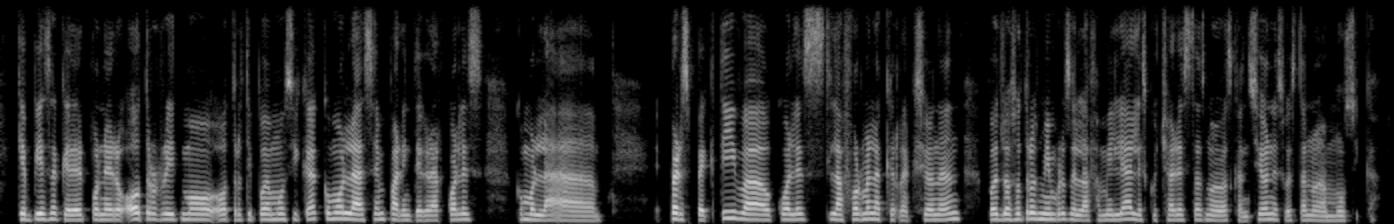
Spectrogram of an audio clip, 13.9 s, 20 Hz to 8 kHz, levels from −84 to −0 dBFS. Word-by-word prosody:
que 200 - +2
empieza 200 +2 +2
a - - -9
querer 180 -2 +2
poner 185 -1 +1
otro 205 0 +3
ritmo, 195 -1 +1
otro 185 0 -2
tipo 195 +1 -4
de 190 - +2
música, 200 +2 -1
¿cómo 215 +1 +1
la 200 -3 +7
hacen 200 +2 -3
para 190 -3 +2
integrar? 170 0 -2
¿Cuál 190 +1 0
es 195 -1 -6 0.3
como 195 -1 0
la 160 -2 0 0.7
perspectiva, 195 0 +3
o 180 - -7
cuál 195 +1 0
es 195 0 -4
la 190 -2 +3
forma 195 +2 0
en 210 - +1
la 200 - +1
que 185 - -6
reaccionan? 185 +4 -2 0.3
Pues, 195 0 +1
los 195 0 +2
otros 215 +1 +2
miembros 200 0 0
de 195 - -1
la 170 -1 0
familia 180 +4 -2
al 200 -3 -1
escuchar 180 0 -5
estas 185 0 -5
nuevas 170 -1 -2
canciones 185 +4 -4
o - - -2
esta 170 +1 -5
nueva 165 -2 -3
música. 160 +1 -9
190 Hz, 200 wpm, -23 LUFS, 180-200 Hz, 0.7 s, la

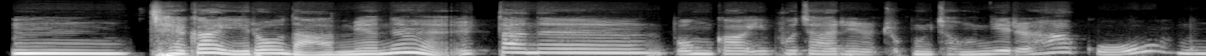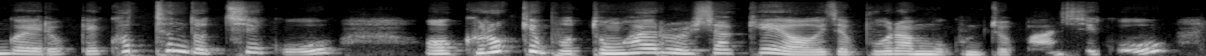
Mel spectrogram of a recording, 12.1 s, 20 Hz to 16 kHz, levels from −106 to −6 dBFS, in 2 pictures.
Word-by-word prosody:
음 215 -2 +9
제가 260 +6 +6
일어나면은 190 - +3
일단은 250 +2 -1
뭔가 190 0 -2
이부자리를 175 -3 -7
조금 170 - -7
정리를 175 +1 -5
하고, 285 - -6
뭔가 205 -2 -3
이렇게 175 +1 -8
커튼도 360 - -6
치고 250 - -8 0.4
어 200 -2 -4
그렇게 335 - -2
보통 210 - -3
하루를 255 -4 -3
시작해요. 230 -7 -4
이제 160 +1 -7
물 180 +2 -5
한 180 -1 -1
모금 160 -3 -6
좀 150 - -10
마시고. 375 - -9
205 Hz, 290 characters per minute, -25 LUFS, 175-250 Hz, 0.4 s, 음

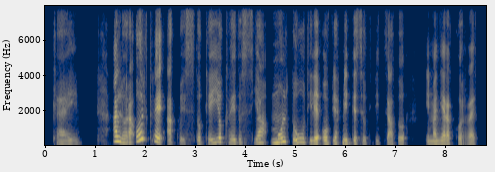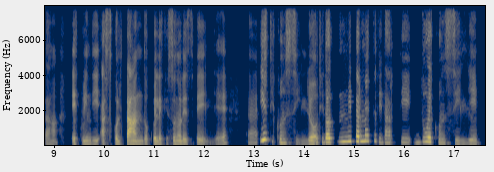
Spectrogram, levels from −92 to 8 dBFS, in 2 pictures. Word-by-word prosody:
Okay. 170 0 -10 0.7
Allora, 200 -9 +4
oltre 325 - +6
a 180 0 -3
questo, 170 +2 -10
che 180 - -9
io 230 +6 +1
credo 185 -3 -7
sia 195 +2 -5
molto 215 -1 +2
utile, 180 -9 +3
ovviamente, 170 0 -1
se 155 0 -13
utilizzato 150 0 -9 0.4
in 140 - -8
maniera 155 +2 0
corretta 140 -5 -9 0.2
e - - -5
quindi 155 +2 -8
ascoltando 145 -1 +2
quelle 140 0 -2
che 140 +2 -27
sono 155 0 -5
le 130 -3 -3
sveglie, 130 - -11 0.4
ehm, 185 +2 -16
io 365 +4 +8
ti 355 -9 -23
consiglio 185 -4 -3
ti - - -16
do 225 0 +6
mi 260 +3 -1
permetto 295 +2 +3
di 225 - -15
darti 205 0 -12
2 245 +5 +2
consigli: 175 -1 -11
175 Hz, 125 wpm, -24 LUFS, 155-215 Hz, 0.7 s, io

